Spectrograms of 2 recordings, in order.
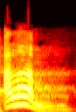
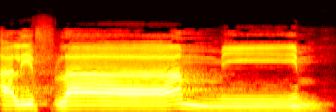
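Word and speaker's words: الم: Tetapi ternyata dalam surat Al-Baqarah ini dibacanya tidak alam. Ya, tidak alam. Tetapi dibacanya alif lam mim.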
